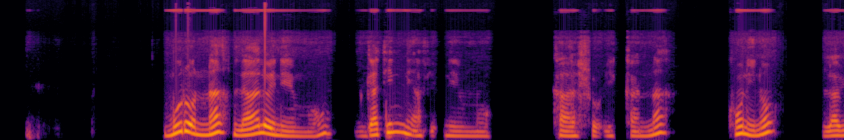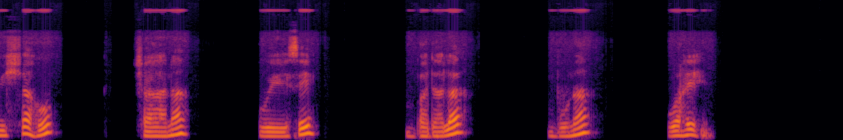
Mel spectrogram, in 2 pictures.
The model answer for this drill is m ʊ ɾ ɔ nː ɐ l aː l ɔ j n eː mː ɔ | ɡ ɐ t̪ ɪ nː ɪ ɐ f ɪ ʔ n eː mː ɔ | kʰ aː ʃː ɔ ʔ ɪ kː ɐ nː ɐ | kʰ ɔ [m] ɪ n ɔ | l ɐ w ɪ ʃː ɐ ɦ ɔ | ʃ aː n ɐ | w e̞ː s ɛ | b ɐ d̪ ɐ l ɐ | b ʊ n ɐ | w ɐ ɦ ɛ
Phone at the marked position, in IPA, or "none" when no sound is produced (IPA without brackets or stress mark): n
